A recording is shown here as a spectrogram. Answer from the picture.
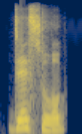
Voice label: "desorb", Indian

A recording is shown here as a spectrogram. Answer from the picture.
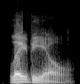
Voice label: "labial", American

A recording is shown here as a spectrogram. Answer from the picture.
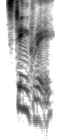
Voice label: "stingray", Indian

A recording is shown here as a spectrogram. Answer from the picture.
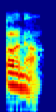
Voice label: "earner", Indian

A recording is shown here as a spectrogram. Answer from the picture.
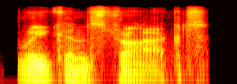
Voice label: "reconstruct", British

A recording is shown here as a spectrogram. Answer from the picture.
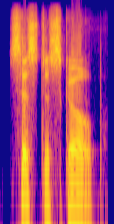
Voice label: "cystoscope", American

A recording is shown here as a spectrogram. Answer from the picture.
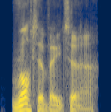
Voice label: "Rotavator", British

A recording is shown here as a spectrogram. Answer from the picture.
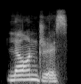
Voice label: "laundress", Indian

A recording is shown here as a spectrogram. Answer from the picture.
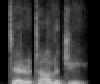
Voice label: "teratology", Indian

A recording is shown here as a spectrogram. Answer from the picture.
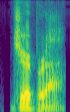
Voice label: "gerbera", American

